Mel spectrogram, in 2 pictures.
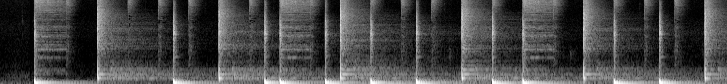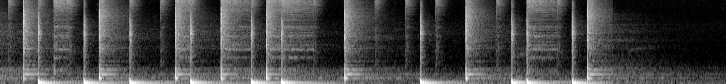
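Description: A simple kick, snare and hi-hat drum loop playing back from a Pro Tools session, with a little reverb on each drum fed through post-fader sends to a reverb return. The beat stops near the end and a reverb tail fades out.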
